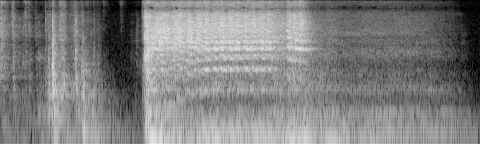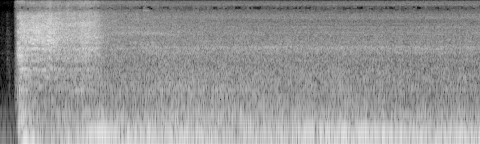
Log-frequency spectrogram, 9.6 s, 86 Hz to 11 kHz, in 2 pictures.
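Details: 1970 Chevy C20 V8 truck, low on fuel, not yet warmed up: cranks, catches briefly, then restarts and settles into a steady low rumble with an even beat, timing sounding right; normal running.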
